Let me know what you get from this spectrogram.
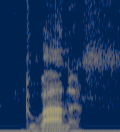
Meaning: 1. customs (service/authorities/administration) 2. customs officer
- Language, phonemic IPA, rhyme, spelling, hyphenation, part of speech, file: Dutch, /duˈaːnə/, -aːnə, douane, dou‧a‧ne, noun, Nl-douane.ogg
